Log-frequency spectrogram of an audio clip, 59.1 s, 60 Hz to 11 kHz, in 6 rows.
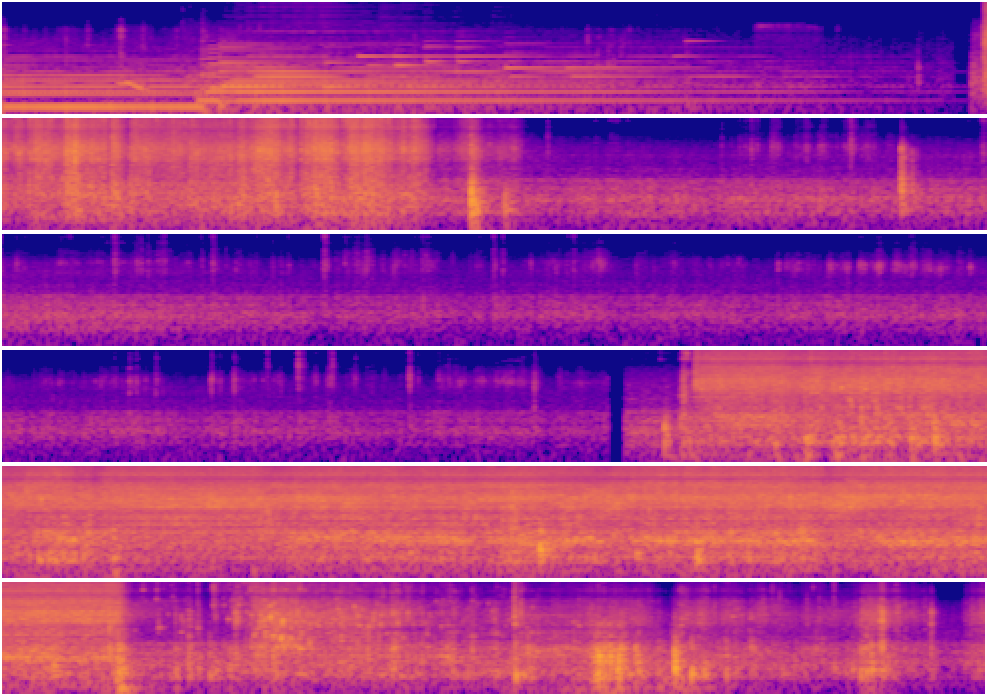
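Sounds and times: tap water running into bowl: 36.5 - 55.0
water splashing and sloshing: 50.4 - 58.3.

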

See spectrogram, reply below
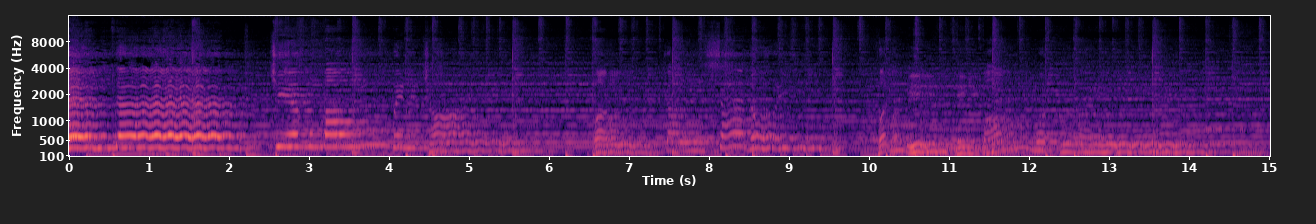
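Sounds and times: electronic keyboard: 0.0 - 15.0
man singing a slow ballad: 0.0 - 15.0.

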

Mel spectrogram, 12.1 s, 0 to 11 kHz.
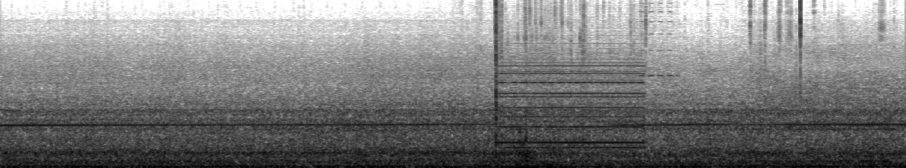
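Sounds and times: car road and tyre noise: 0.0 - 12.0
thin steady whine: 5.8 - 10.0.

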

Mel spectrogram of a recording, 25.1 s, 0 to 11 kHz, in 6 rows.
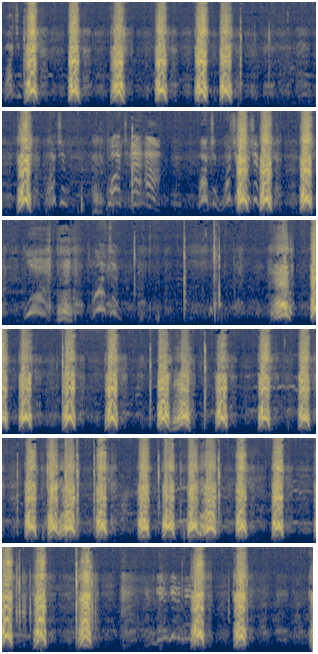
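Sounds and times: dog barking aggressively: 0.3 - 3.2, 4.4 - 4.7, 7.3 - 8.4, 12.0 - 22.2, 23.4 - 25.0.

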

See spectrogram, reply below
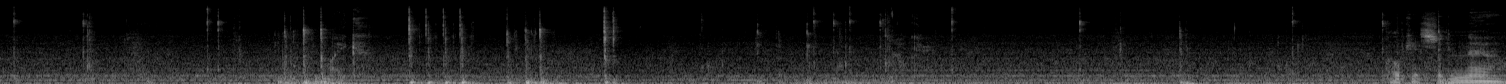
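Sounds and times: low electrical hum: 0.0 - 15.0
keyboard and mouse clicks: 0.1 - 1.0, 2.1 - 3.4, 7.0 - 9.6.

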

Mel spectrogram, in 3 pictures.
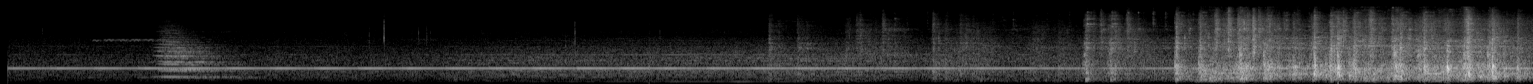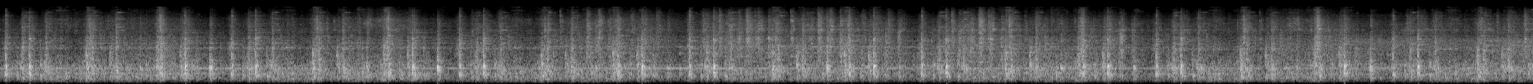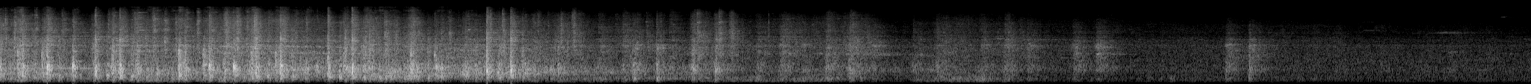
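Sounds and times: electric train whine: 0.1 - 43.3
train wheels clattering over rails: 7.7 - 42.0, 42.8 - 43.5.

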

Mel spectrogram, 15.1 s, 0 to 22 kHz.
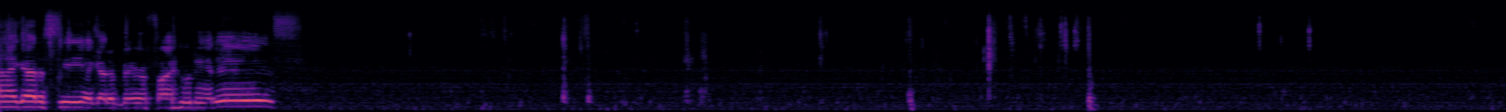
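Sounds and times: faint clicks and taps: 4.8 - 8.4, 9.0 - 11.1, 12.5 - 13.4.

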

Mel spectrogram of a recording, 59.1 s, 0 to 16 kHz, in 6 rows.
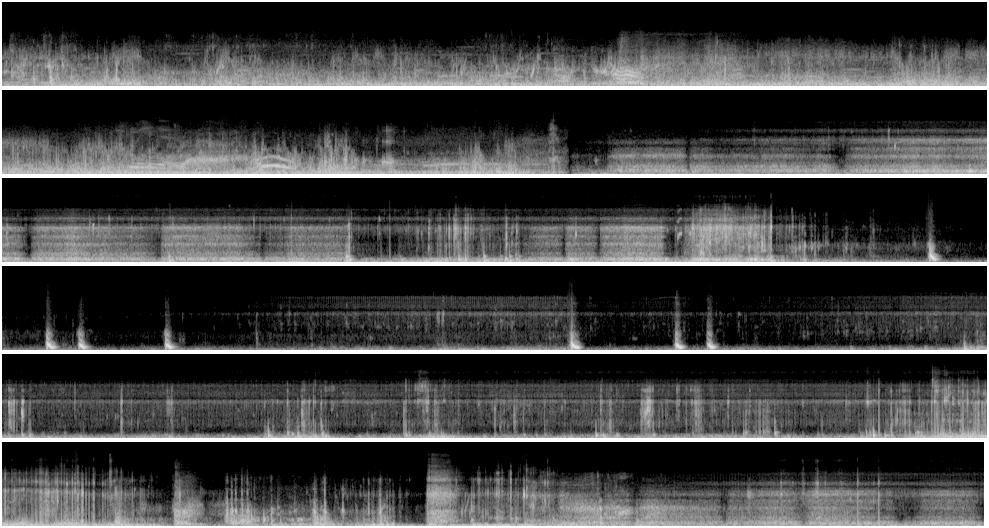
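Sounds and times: low underwater rumble: 0.0 - 59.0
sharp underwater clicks: 30.0 - 30.5, 31.2 - 31.4, 36.2 - 36.8.

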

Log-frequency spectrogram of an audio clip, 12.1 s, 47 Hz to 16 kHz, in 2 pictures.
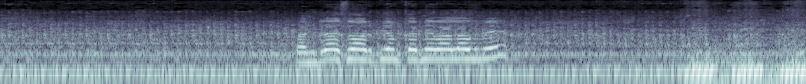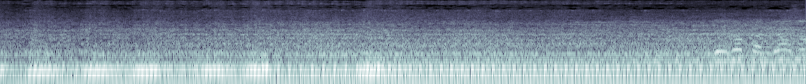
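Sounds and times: diesel tractor engine revving up: 4.5 - 12.0.

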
